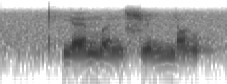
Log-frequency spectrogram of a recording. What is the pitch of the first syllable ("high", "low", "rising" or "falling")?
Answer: rising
